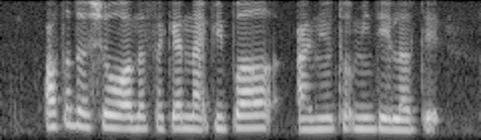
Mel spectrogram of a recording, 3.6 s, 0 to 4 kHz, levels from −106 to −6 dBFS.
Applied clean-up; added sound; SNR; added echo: none; none; none; none.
